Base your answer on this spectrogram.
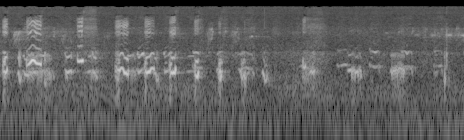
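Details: Three-week-old Cane Corso puppies give soft, fairly quiet whimpers and thin squeaks, separate short cries spaced irregularly about every half second, fading toward the end.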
